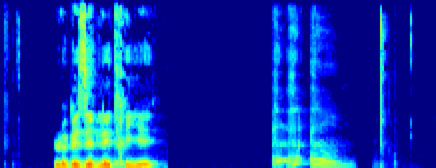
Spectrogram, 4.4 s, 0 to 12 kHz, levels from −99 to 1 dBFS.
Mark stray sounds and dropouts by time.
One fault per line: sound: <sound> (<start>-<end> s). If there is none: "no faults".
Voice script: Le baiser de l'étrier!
sound: throat clearing (2.7-3.6 s)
